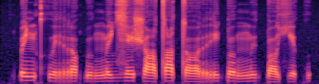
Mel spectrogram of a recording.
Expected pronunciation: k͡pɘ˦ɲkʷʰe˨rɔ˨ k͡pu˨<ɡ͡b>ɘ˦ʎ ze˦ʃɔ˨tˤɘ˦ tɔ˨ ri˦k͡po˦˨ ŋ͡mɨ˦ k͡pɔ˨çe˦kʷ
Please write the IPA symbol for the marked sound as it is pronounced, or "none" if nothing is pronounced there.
ŋ͡m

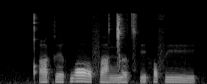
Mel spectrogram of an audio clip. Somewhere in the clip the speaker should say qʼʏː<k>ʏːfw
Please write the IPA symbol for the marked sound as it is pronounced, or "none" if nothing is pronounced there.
k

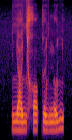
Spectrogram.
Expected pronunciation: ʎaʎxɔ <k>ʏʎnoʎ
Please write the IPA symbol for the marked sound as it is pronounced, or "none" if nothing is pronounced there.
k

